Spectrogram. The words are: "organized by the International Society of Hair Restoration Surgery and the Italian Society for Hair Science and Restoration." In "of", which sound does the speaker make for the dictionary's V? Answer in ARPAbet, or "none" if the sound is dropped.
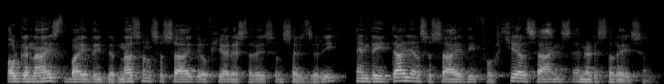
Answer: F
